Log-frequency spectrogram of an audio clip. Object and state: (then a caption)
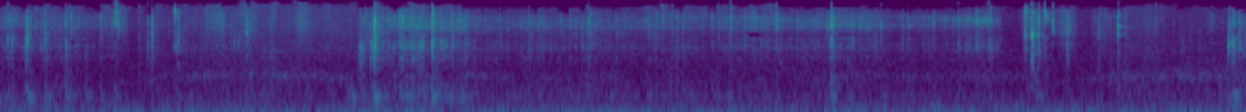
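Plastic rhinestone sticker strips being scratched. Fingernails of both hands scratch across rows of small acrylic rhinestone sticker strips on fabric, making a dense, bright crinkling and scratching texture with quick clicky bursts. A steady low hum sits beneath the scratching throughout.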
